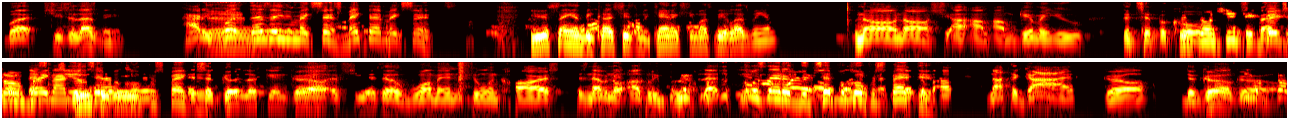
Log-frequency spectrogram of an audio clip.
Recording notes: We were bored and decided to do a zoom meeting together.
